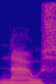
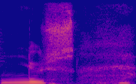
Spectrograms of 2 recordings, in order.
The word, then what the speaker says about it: nous: And this is where I formally said nouse. I mispronounced it. It's more like a Scottish noose.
